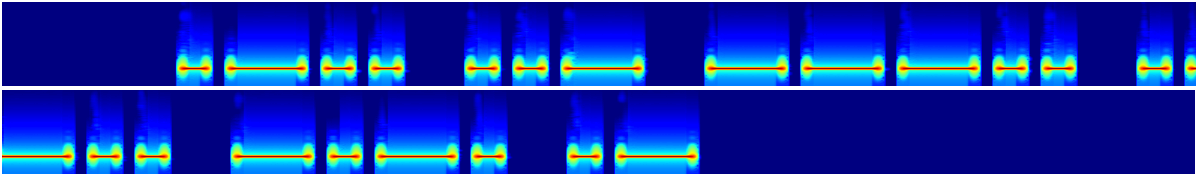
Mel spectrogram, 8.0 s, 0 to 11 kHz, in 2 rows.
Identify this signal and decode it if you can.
Morse code, heard as a keyed tone, about 15 wpm, 700 Hz. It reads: LU8LCA
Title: DXCC-100 Call Signs - 6 Characters - Repeated 2x - 15wpm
